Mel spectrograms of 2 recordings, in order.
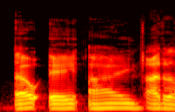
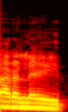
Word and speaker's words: Adelaide: It's Adelai. Adelaide.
